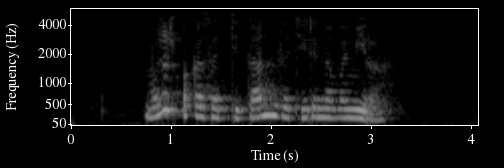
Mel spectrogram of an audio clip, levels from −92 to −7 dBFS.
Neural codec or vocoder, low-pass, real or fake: none; 5.4 kHz; real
